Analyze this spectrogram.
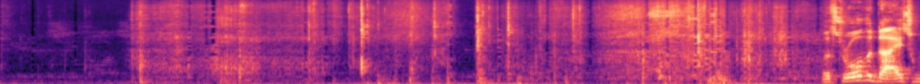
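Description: Cardboard scrapes and rustles as a box is handled.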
